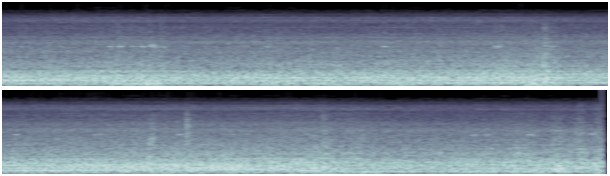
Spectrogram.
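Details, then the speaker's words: Compound twin-turbo Subaru Forester under boost while driving: steady deep rumble over road and engine noise, with compressor surge also present; owner wonders about a boost leak, cause not pinned down. "there's that rumble"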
